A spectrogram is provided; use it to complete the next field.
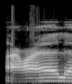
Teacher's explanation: لام کے اوپر کھڑی زبر، اس کو 2 حرکات لمع کرنا ہے۔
